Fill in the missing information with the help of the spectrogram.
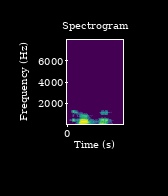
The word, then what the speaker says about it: Cowper: William Cooper. By the way, C-O-W-P-E-R, it's pronounced Cooper.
